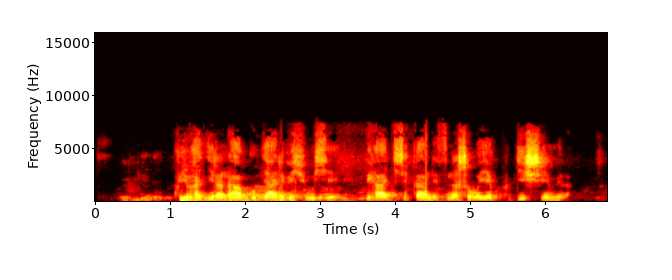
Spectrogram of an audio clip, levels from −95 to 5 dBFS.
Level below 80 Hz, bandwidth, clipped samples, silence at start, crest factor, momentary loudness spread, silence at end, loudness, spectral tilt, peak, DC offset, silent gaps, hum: -56 dBFS; 7.6 kHz; under 0.1%; 0.35 s; 18 dB; 13 LU; 0.5 s; -16 LUFS; -4.5 dB/octave; 0 dBFS; under 0.1%; none; none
